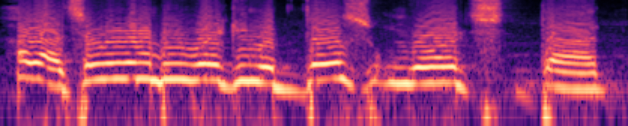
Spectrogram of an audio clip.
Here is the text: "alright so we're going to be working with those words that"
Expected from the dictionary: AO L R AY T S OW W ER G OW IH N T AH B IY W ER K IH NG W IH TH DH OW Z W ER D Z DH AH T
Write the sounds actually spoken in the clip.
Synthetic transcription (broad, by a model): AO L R AY T S OW W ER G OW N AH B IY W ER K IH NG W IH DH OW Z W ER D S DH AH T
